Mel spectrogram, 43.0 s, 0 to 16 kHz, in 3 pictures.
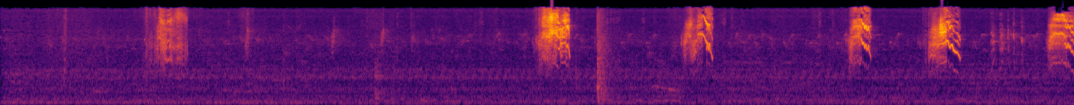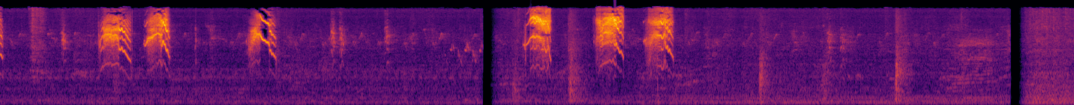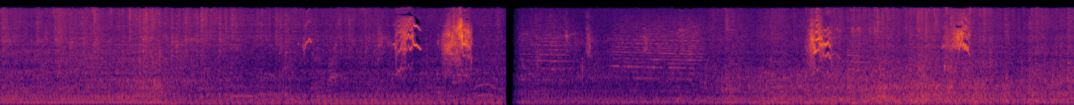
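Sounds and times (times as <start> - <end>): young birds screeching: 1.9 - 2.6, 7.0 - 7.9, 9.0 - 10.3, 11.2 - 23.6, 32.4 - 35.4, 39.3 - 40.3, 41.0 - 41.8.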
